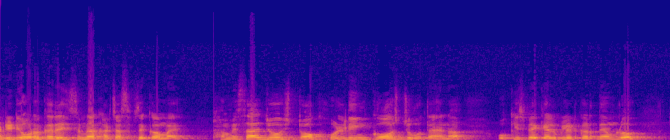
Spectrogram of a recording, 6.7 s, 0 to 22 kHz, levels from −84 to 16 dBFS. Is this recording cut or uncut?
cut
